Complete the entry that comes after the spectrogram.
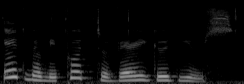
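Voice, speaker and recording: A woman's voice: mid-range voice, big pitch swings, measured pace, warm tone. A woman reading the letters of a courteous, formal tooth fairy in a proper storybook manner. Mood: grateful, approving.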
